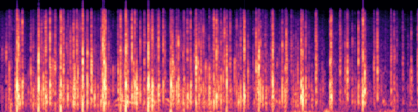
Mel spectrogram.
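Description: People clapping: a dense, irregular run of hand claps.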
